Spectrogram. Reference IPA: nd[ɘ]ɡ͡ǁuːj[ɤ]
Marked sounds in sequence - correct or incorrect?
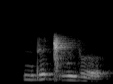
correct, correct

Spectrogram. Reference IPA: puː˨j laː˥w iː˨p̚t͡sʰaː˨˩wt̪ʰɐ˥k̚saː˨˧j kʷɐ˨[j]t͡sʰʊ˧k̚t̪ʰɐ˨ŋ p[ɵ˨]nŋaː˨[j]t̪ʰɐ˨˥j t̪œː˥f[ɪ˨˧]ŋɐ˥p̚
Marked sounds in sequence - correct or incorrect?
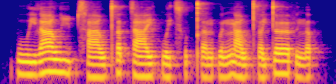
correct, incorrect: ɵ˨˥, incorrect: w, correct

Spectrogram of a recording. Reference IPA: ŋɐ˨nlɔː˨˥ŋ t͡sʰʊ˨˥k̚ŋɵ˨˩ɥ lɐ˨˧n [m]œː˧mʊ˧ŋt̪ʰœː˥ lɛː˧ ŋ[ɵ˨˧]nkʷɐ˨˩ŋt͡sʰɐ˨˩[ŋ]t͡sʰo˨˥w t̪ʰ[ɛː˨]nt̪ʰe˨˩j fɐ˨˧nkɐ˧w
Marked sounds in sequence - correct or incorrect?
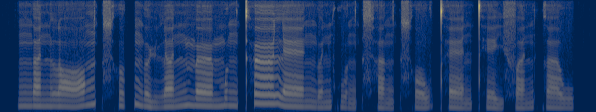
correct, correct, correct, incorrect: ɛː˨˩

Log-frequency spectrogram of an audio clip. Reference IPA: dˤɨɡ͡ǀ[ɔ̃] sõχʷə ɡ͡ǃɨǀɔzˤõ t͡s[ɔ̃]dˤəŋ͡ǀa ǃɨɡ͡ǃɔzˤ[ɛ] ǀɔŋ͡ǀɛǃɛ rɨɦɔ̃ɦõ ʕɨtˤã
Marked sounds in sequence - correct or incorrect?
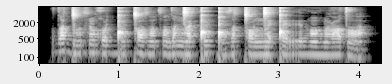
correct, incorrect: õ, incorrect: ɨ

